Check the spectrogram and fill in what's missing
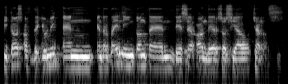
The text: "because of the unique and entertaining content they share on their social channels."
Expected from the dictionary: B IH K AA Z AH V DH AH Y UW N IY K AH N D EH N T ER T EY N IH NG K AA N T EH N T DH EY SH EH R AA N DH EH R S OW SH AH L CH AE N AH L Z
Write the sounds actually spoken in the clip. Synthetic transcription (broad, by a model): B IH K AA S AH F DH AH Y UW N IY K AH N EH N T ER T EY N IH NG K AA N T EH N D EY S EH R AA N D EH R S OW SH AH L CH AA N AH L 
